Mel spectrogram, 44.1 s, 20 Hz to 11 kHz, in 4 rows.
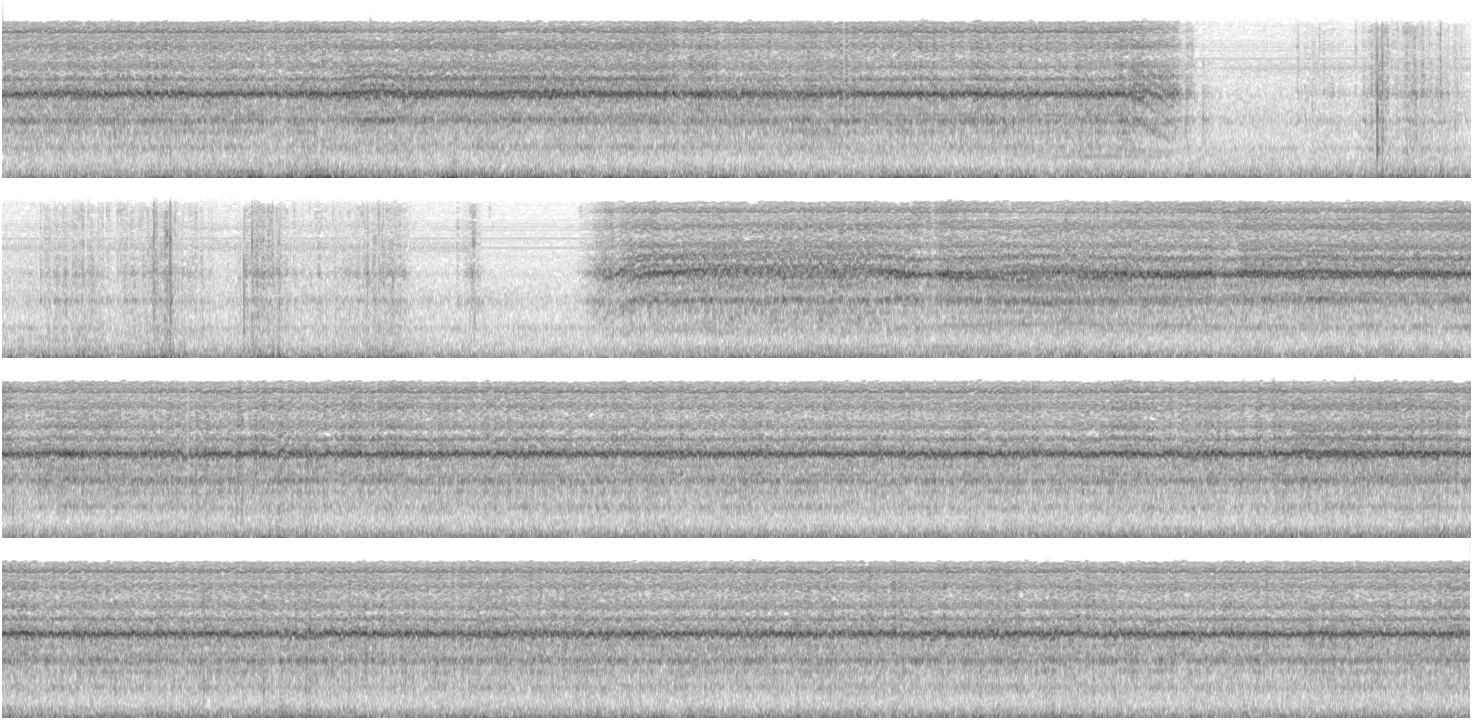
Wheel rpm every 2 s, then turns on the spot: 160, 160, 160, 160, 60, 20, 20, 30, 150, 160, 160, 160, 160, 160, 160, 160, 160, 160, 160, 160, 160, 160.
10-14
